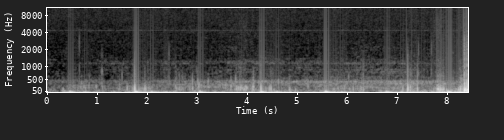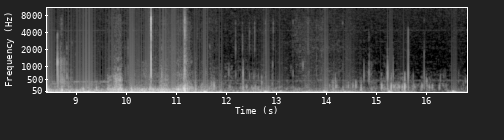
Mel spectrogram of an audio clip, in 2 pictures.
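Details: Stomach growling (borborygmi), hunger sounds from an ASMR recording: low, irregular gurgling and rumbling with a few sharper pops, strongest mid-recording.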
